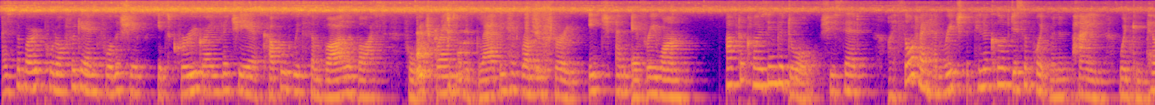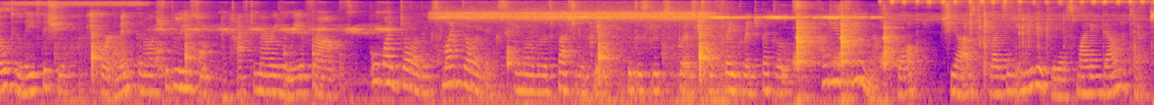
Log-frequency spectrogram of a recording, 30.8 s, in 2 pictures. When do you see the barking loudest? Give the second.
6 s.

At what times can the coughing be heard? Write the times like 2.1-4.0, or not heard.
not heard.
